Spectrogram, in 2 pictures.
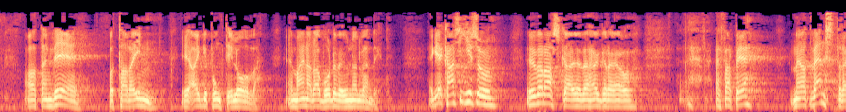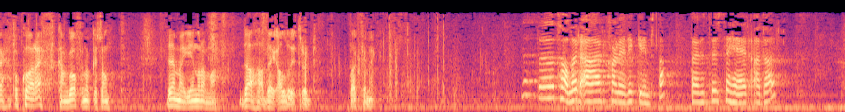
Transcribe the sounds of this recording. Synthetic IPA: ʔɑ̰t̪æɪnʋeːlɔt̪ʰɑːd̪æɪnːʔɪʔæ̰ɪɡəpʰʊŋkt̪əɪloːʋə̰ | ʔɛ̰ɡmæɪnəɾd̪ɑːbod̪əʋæʉːnœd̪ʋɛnd̪ɪkt̪ | ɛ̰ːɡæɾkʰɑnʂəɪçəsɔ | øːʋəɾɑskɑøːʋəɾhøːɡəɾəɔ | ɛfæɾpeː | mɛɑt̪ʋɛnst̪ɾəɔkʰoːæɾɛfkʰɑnɡoːfɔɾɳɔkːəsɔnt̪ | d̪ɛæmɔɛɡɪnɾœmɑ̰d̪ɑːhɑ̰d̪ːəɛ̰ɡʔɑ̰ld̪ɾɪ̰t̪ʰɾʉ̰d̪ | t̪ʰɑ̰kːfɔɾmɛ̰ɡ | nɛst̪ət̪ʰɑːləɾæɾkʰɑːɭeːɾɪk̚ɡɾɪmst̪ɑːd̪̥æɾɛt̪ʰəseheːɾæ̰d̪ɑːɾ

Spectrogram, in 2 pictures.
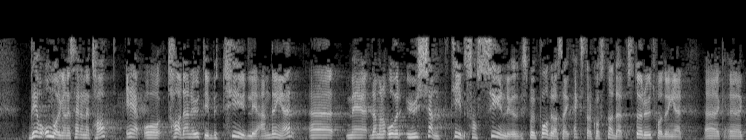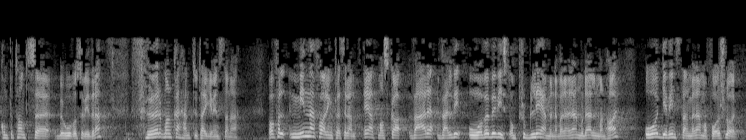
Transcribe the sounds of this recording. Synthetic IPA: d̪ɛɔʔʊmɔɾɡɑnɪseːɾənət̪ʰɑːp̪ | ɛɔt̪ʰɑːd̪ɛnʉːt̪ɪbət̪ʰyːd̪əlɪəʔɛnd̪ɾɪŋəɾ | mɛd̪æɾmɑnɑɾʔoːʋəɾʉːɕɛnt̪ʰːiːd̪sɑnsyːnlɪʋiːsppʰoːd̪ɾɑːsɛɡɛkst̪ɾɑkʰɔst̪nɑd̪əɾst̪œɾəʉːt̪fɔɾd̪ɾɪŋəɾ | kʰʊmpət̪ʰɑnsəbəhuːʋɔsɔʋiːd̪əɾə | føːɾmɑnkʰɑnɦɛnt̪əʉːt̪ɑɪɡəʋɪnst̪əɳə̰ | ɑlfɑlmɪnæɾfɑːɾɪŋpʰɾɛsɪd̪ɛnt̪ʰɛɾɑt̪mɑnskɑʋæːɾəʋɛld̪ɪoːʋəɾbəʋiːst̪ɔmpʰɾʊbleːmənəʋɑd̪d̪ɛnmʊd̪ɛlːən̩mɑnɦɑɾ | ɔɡəʋɪnst̪ənəmɛd̪ɛnmɑnfoːɾəʂɭoːɾ

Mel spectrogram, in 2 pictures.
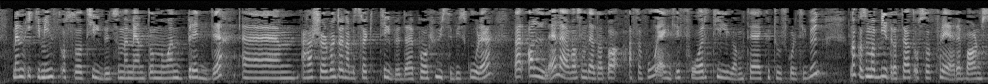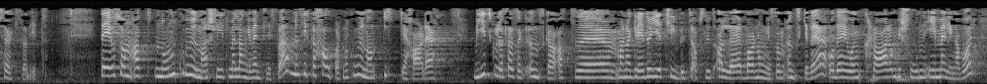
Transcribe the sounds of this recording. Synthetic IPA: mɛnʔɪkːəmɪnst̪ʰɔsːɔt̪ʰɪlbʉːd̪sɔmæɾmeːnt̪ɔnoːɛnbɾɛd̪ːə | jʔæ̰ɪhɑʂøːlʋɑnt̪ɑnɑbəsøːkt̪ʰːɪlbʉːd̪əpʰɔhʉːsəbyːskuːlə | d̪̥æɾɑlːəɛleːʋɑʂɔmd̪eːlt̪ʰɑt̪pʰɔɛfɛfuḛːɡənt̪lɪfoːɾt̪ʰɪlɡɑŋt̪ʰɪlkʰʉlt̪ʰʉːʂkuːlət̪ʰɪlbʉːd̪ | nɔkːɑsɔmhɑɾbiːd̪ɾɑt̪ʰːɪlɑt̪ɔsːɔfleːɾəbɑːɳsøːkə̥sæɪd̪ḭːt̪ | d̪̥ɛæɾjʊsɔnːɑt̪nɔnkʰʊmʉːnɑɑʂɭiːt̪mɛlɑŋːəʋɛnt̪əlɪst̪ɑmɛnsɪɾkɑhɑlʋpʰɑʈɳ̩ɔkʊmʉːnɑnɪkːəhɑɖɛ | ʋɪskʉləhɑsɛlsɑk̚t̪œnskɑʔɑt̪mɑɳɑɡɾɛɪd̪ɔjiːɛt̪ʰːɪlbʉd̪̚t̪ɪlɑpsɔlʉt̪ʰːɑlːəbɑːɳɔʊŋːəsɔmʔœ̰nskəɖɛɔd̪ɛæɾjʊɛɪnkʰlɑːɾɑmbɪʂuːnɪmɛlːɪŋɑʋoːɾ

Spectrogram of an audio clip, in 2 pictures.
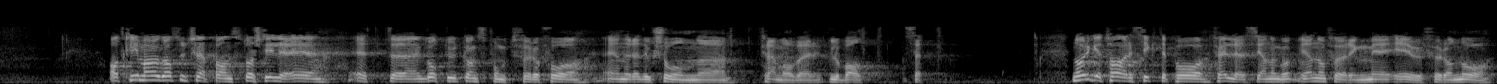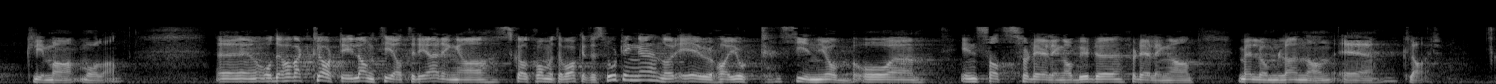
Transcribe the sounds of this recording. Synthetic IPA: ɑt̪kʰliːmɑɡɑsʉːt̪ʂɭɛpːɑnst̪oːʂt̪ɪlːəɛɛt̪ɡɔt̪ːʉːt̪ɡɑŋspʰʊŋk̚t̪fɔɾɔfoːɛnɾɛd̪ʉkʂuːnfɾɛmːoːʋəɾɡlʊbɑːlt̪sɛt̪ː | nɔɾɡət̪ʰɑːɾsɪkt̪əpʰɔfɛlːəsjjɛnːɔmføːɾɪŋmɛeːʉːfɔɾɔnoːkʰliːmɑmoːlɑ̰n | ɔd̪ɛhɑɾʋæʈːkʰlɑːʈɪlɑŋːt̪ʰiːɑt̪ɾɛjeːɾɪŋɑskɑlkʰɔmːət̪ʰɪlbɑːkət̪ʰɪlst̪uːʈɪŋːənɔɾeːʉːɦɑɾjʊʈsiːnjɔbːɔ | ɪnsɑt̪sfɔɖeːlɪŋɑɔbʏɖəfɔɖeːlɪŋɑmɛlːɔmlɑnːɑnɛkʰlɑ̰ːɾ

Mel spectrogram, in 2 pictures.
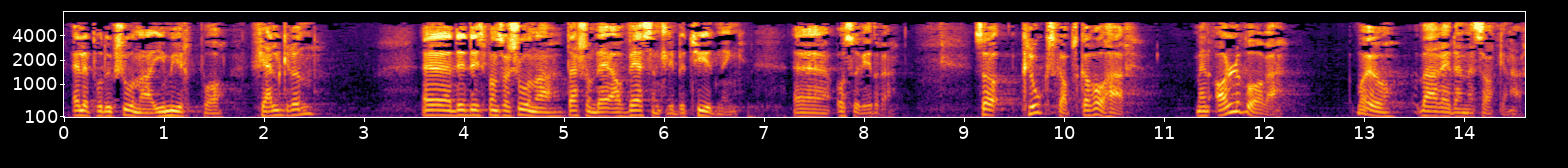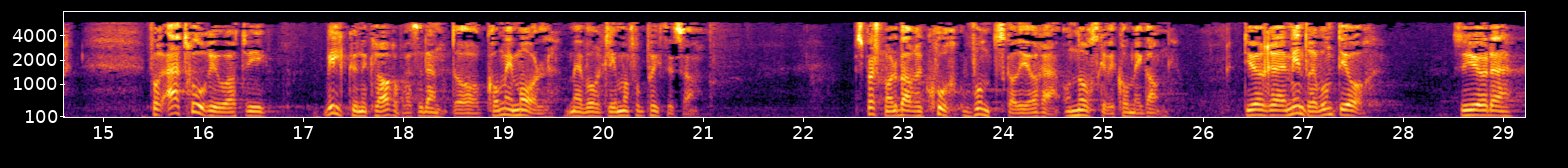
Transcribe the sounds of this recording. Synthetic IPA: ɛlːəpʰɾʊd̪ʉkʂuːnɑɪmyːɾpʰɔ | fjɛlɡɾʉnː | d̪ɛd̪ɪspɑnsɑʂuːnɑd̪æʂɔmd̪ɛæɾɑʋʋeːsənt̪ʰlɪbət̪ʰyːd̪nɪ̰ŋ | ʔɔsɔʋiːd̪əɾə̰ | sɔkʰluːkskɑːpskɑɾoːɦæːɾ | mɛnɑlːəʋoːɾə̰ | mɔjʊʋæːɾəɪd̪ɛnːəsɑːkənhæ̰ːɾ | fɔɾæɪɡt̪ʰɾuːɾjʊɑt̪ʋɪ | ʋɪlkʰʉnːəkʰlɑːɾəpʰɾɛsɪd̪ɛnt̪ɔkʰɔmːəɪmoːlmɛʋoːɾəkʰliːmɑfɔɾpʰlʏk̚t̪ʰəlsə̰ | spœʂmoːlɛbɑːʁəkʰʊɾʋʊnt̪skɑd̪ɛjøːɾə̰ʔɔnɔɾskɑʋɪkʰɔmːəɪɡɑŋː | d̪̥ɛjøːɾmɪnd̪ɾəʋʊnt̪ɪoːɾ | sɔɛjøːɖɛ

